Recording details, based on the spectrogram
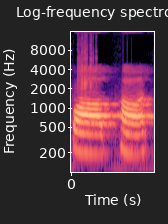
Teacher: প ফটাকে আমরা বলবো অষ্ঠ মানে ঠোঁট ঠোঁট টাচ হচ্ছে দেখো প ঠোঁট উচ্চারিত হচ্ছে তো এজন্য আমরা বলবো হচ্ছে ঠোঁট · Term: অষ্ঠ ব্যঞ্জন ধ্বনি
